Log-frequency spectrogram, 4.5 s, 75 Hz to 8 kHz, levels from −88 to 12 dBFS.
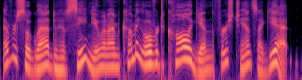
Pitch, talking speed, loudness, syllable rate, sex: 175 Hz, 265 wpm, -16 LUFS, 5.9 syllables/s, male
